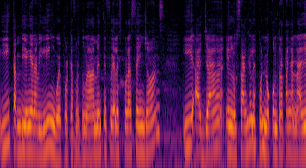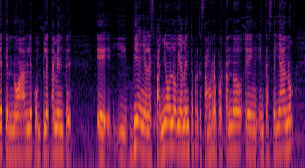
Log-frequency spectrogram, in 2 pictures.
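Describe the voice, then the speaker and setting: A woman's medium-pitched voice with a Honduran accent, fairly even intonation and a fairly quick pace. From Honduras, Puerto Cortés. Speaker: TV news reporter. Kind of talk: interview. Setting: outdoors.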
